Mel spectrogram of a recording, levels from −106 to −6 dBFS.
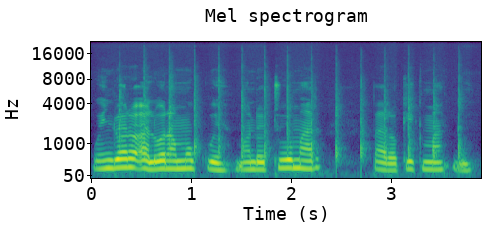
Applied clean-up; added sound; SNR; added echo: none; Clapping; 19 dB; none.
